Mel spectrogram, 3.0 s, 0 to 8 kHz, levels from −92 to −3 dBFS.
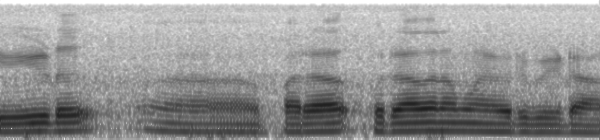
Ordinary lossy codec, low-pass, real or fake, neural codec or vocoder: none; 7.2 kHz; real; none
